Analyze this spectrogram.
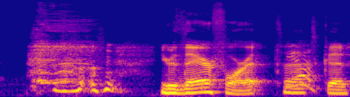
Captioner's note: chuckle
